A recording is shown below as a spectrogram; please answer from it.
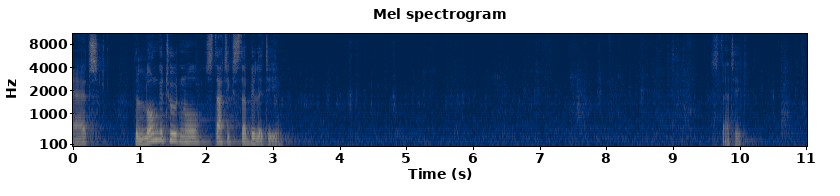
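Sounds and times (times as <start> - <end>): pen scratching on paper: 3.4 - 8.8, 10.2 - 11.0.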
